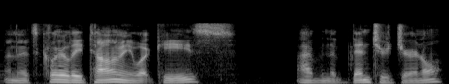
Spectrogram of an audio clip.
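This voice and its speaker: A man casually narrates his playthrough, musing aloud as he goes. His voice is low and clear, recorded dry with game music behind it. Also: normal speed, bright, forceful tone, highs cut off. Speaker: gaming streamer. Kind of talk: casual first-time playthrough commentary.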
